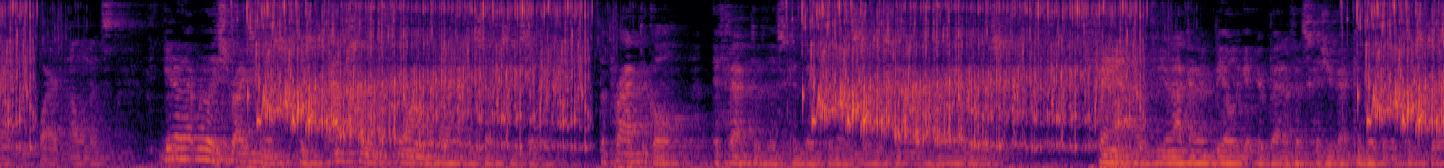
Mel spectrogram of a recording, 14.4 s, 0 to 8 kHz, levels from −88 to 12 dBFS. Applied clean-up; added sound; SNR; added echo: none; Fill (with liquid); -3 dB; reverberation time 1.2 s.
